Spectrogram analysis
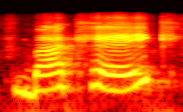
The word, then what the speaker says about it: backache: don't pronounce yes okay and back cake backache el dollar despalda back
